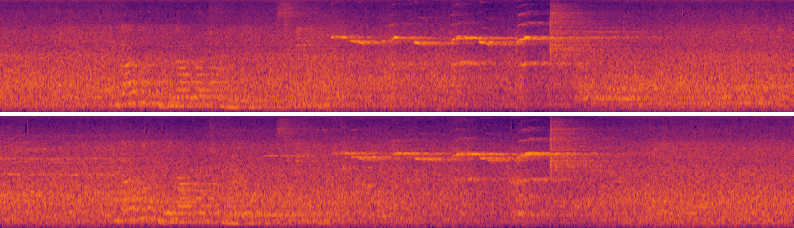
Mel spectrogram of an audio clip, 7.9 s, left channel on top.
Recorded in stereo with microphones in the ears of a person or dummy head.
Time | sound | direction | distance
1.1 | a woman speaking | 10° left (ahead or behind) | 2 m
3.3 | a bird | 55° left (ahead or behind) | 1.9 m
5.5 | a finger snap | 15° left (ahead or behind) | 3 m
